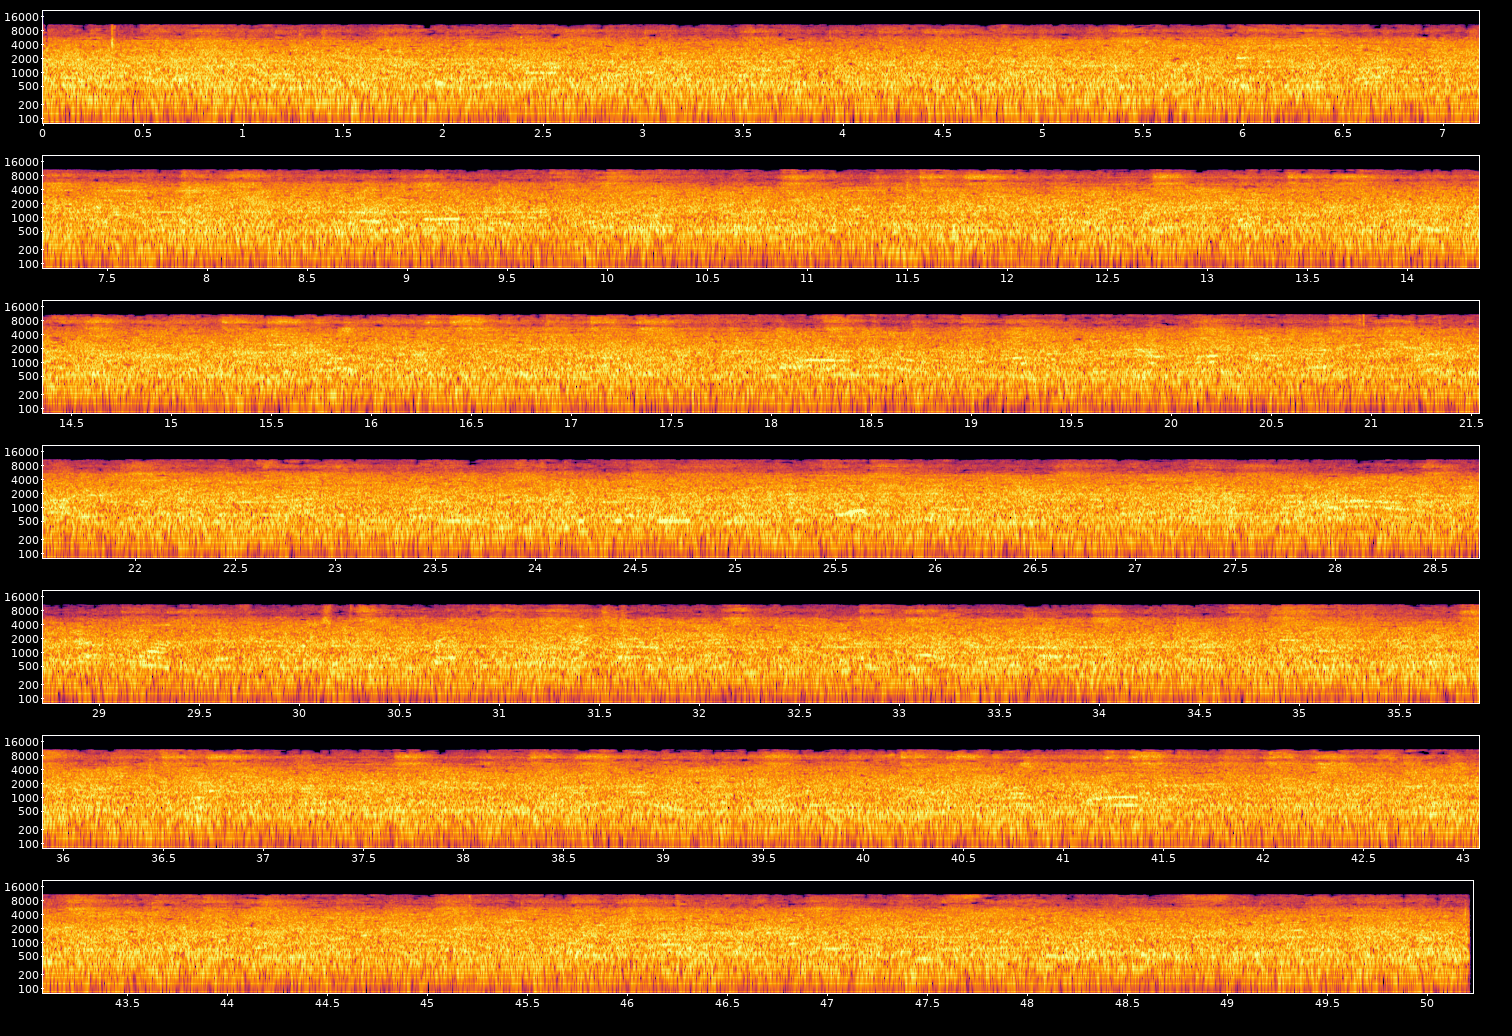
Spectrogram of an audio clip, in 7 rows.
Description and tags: - convention crowd noise
This is convention chatter noise I recorded from Dragon*Con 2011 in Atlanta, GA.
background-noise, crowd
